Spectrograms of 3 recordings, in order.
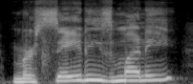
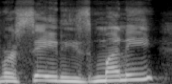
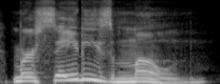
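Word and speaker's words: Mercedes Moné: what they were, because it's Mercedes MONE apostrophe, which I'm assuming is Mercedes Money, but it looks a lot at first glance like I was pronouncing this all morning, Mercedes Moan.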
